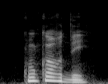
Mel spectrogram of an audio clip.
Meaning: 1. to match, tally 2. to concur
- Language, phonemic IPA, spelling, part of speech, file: French, /kɔ̃.kɔʁ.de/, concorder, verb, Fr-concorder.ogg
